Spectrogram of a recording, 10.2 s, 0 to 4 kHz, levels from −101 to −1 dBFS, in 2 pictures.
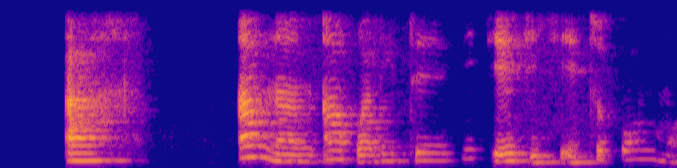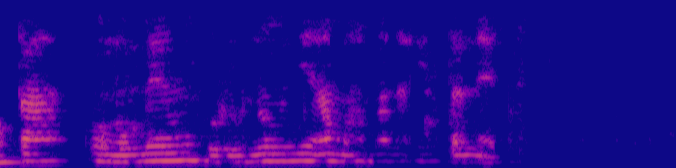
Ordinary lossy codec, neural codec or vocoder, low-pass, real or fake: none; none; 3.6 kHz; real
